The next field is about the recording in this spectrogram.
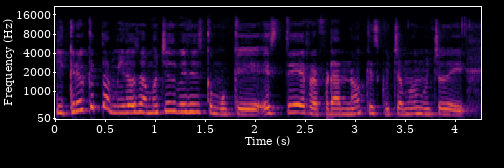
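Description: Her fairly high-pitched voice carrying a dark, mellow tone, a woman talks at a fairly quick pace with ordinary pitch variation. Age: 20s. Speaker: sociologist, podcast co-host. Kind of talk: casual chat.

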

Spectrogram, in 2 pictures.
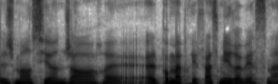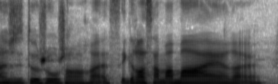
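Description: Speaking at a moderate pace in a Quebec accent, a woman keeps a fairly low pitch and a monotone, flat intonation. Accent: Québécois French. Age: 30s. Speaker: cookbook author and podcast co-host. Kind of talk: casual chat.

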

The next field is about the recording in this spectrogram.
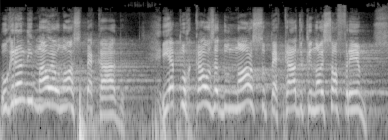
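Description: The speaker uses a raised, projected voice with a Brazilian accent and ordinary pitch variation. The pace is fairly slow, with noticeable background noise. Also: man. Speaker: pastor. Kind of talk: sermon. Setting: church. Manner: earnest, solemn preacher's delivery, hammering key phrases with repetition; formal, expository and didactic.

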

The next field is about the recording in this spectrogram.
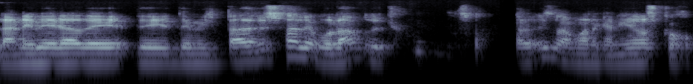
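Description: A man speaks at a fairly quick pace with a medium pitch and ordinary pitch variation. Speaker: pastry chef. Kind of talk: interview. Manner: animated.

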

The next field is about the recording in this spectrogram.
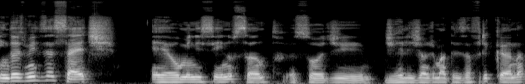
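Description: A man with a plain, everyday voice speaks at a fairly slow pace with lively intonation. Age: 20s. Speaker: podcast host. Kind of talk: scripted monologue.

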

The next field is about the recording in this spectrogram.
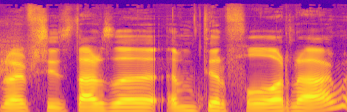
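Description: This man speaks with a European Portuguese accent. His voice sits at medium pitch with a dark, mellow tone. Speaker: podcast co-host. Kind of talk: casual chat.

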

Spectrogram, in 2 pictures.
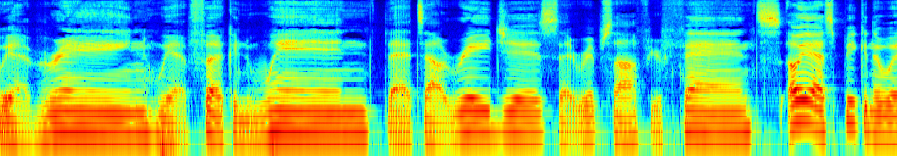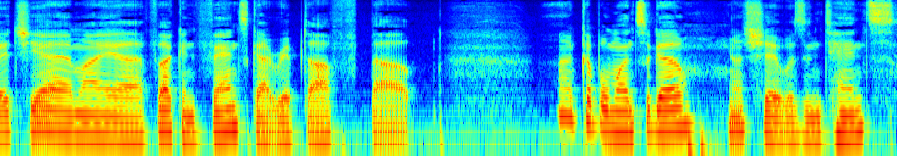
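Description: With an American accent, a man at medium pitch speaks fairly slowly with ordinary pitch variation. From Colorado, US. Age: 30s. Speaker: podcast host. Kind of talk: casual monologue. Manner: animated.

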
